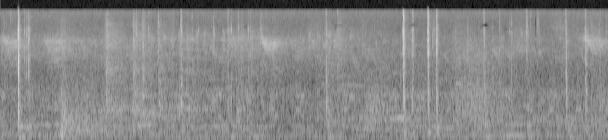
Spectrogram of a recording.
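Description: Bird calls over background ambience, with a few sharp clicks near the start and a quick cluster of clicks about three seconds in.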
